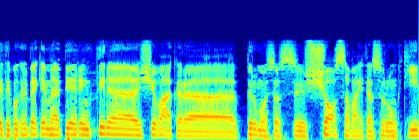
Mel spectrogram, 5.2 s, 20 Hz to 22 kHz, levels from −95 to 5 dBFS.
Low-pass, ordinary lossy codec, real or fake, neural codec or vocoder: 7.2 kHz; AAC, 24 kbps; real; none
